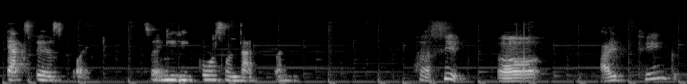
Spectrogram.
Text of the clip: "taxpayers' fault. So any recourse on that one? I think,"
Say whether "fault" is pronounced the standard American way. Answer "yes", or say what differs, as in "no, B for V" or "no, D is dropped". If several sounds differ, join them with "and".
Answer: no, N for L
